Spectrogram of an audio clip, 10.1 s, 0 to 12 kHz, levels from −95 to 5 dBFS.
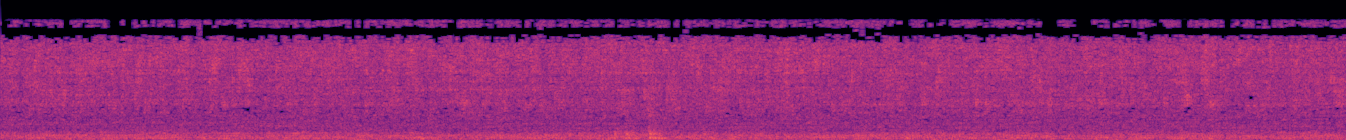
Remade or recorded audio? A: recorded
